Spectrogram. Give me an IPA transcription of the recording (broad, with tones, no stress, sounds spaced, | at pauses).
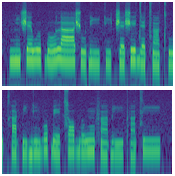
n ĩ˨ ʃ ɛ˦ w ʊ˦ ɓ o˨˦ l aː˦ ʃ u˨ ɗ iː˨ k i˨ t͡ʃ ɛ˨ ʃ e˦ d ɛ˨ t͡s ã˨ tʰ u˨ kʰ a˨ k͡p i˨ ɡ ĩ˨ b o˦ ɓ e˨ t͡s ɔ˦ b ʊ˦ β ũ˦ f ã˨ ɓ iː˨ pʰ ã˨ t͡s iː˦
